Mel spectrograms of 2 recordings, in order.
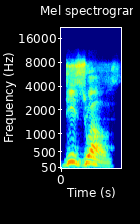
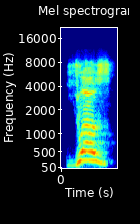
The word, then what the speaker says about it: Zwells: Thank you very much, D Zwells. Is that the pronunciation? D Zwells. There's no D. You know that I went to evening school. My apologies. Zwells Educational Foundation.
